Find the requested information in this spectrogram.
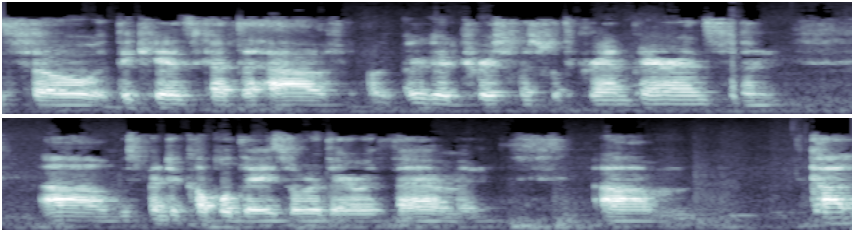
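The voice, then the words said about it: Voice slightly affected by illness. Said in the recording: “you can probably tell in my voice a little bit, we all came down with a little bit of a bug”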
